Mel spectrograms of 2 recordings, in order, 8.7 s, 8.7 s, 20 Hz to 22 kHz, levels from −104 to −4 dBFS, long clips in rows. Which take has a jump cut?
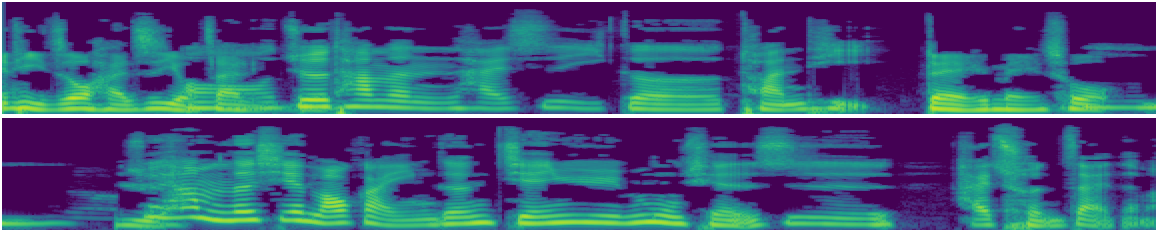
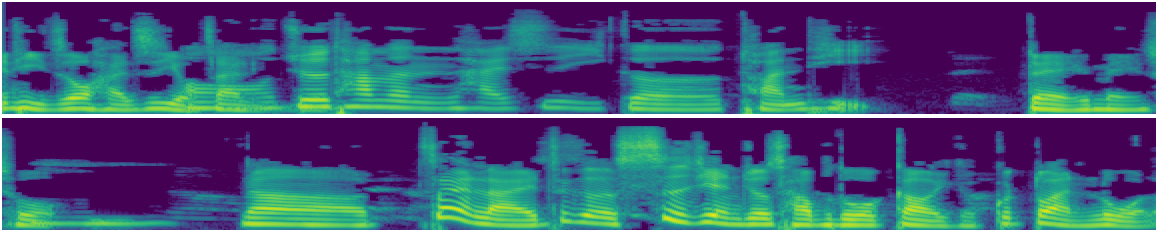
first; 2 cuts; at 3.4 s, 4.7 s

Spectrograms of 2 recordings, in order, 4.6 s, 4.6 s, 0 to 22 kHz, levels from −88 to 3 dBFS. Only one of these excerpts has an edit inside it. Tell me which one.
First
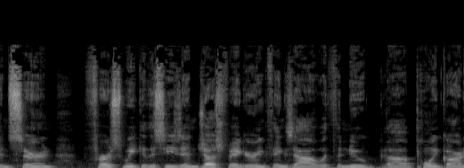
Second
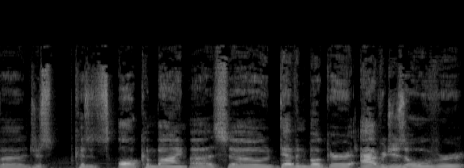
second; 1 cut; at 1.9 s

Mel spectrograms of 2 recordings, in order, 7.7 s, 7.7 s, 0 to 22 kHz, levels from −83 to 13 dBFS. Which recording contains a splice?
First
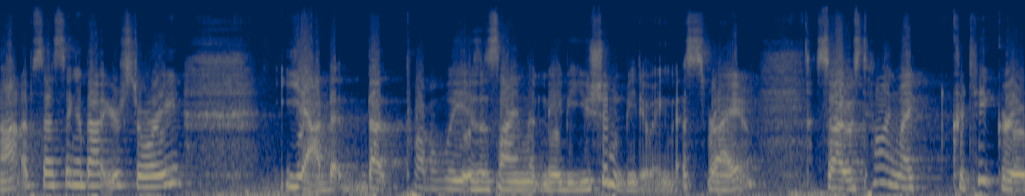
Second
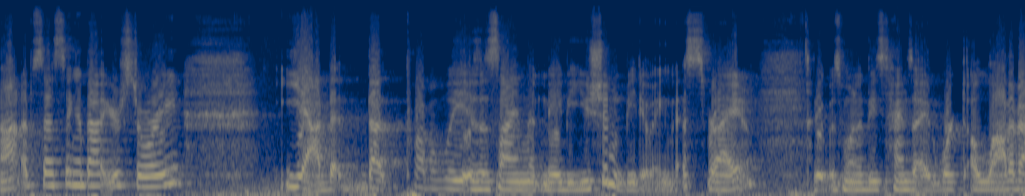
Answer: second; 1 cut; at 6.1 s

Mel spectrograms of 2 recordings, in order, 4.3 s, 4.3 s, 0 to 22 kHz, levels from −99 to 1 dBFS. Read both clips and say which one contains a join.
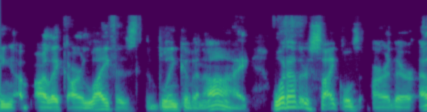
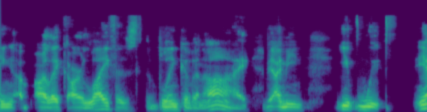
second; 1 cut; at 2.6 s

